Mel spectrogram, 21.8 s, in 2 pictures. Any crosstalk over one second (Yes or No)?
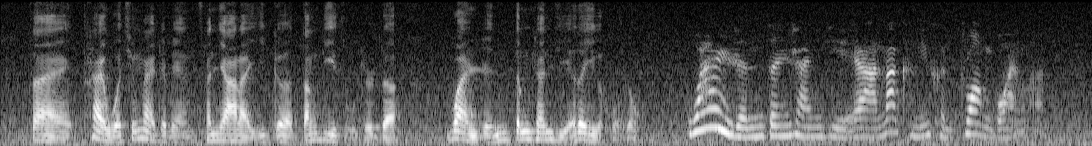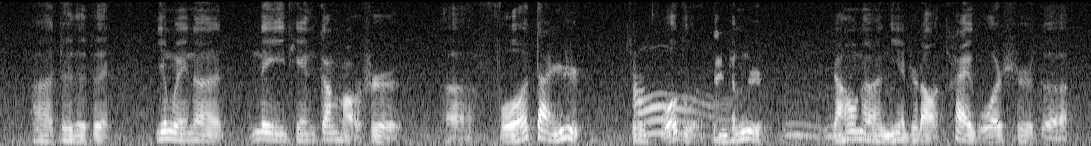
Yes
